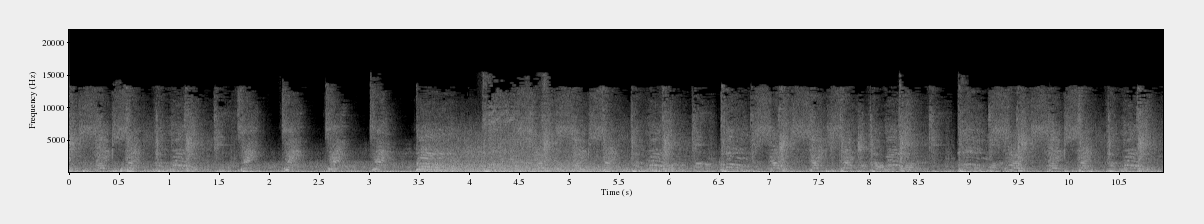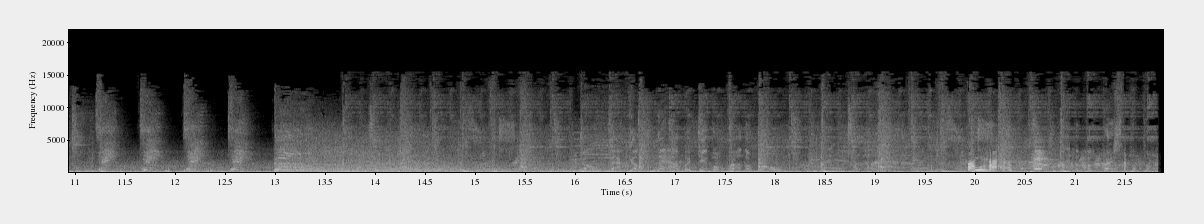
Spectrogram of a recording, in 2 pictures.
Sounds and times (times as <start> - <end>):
Music: 0.0 - 21.8.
